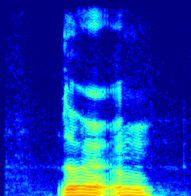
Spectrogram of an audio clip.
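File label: "nv3", Mandarin Chinese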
